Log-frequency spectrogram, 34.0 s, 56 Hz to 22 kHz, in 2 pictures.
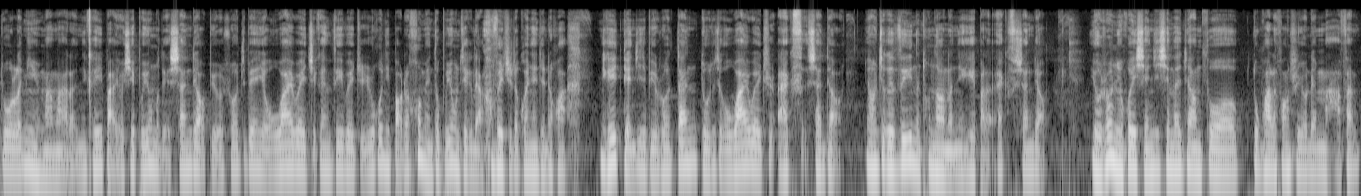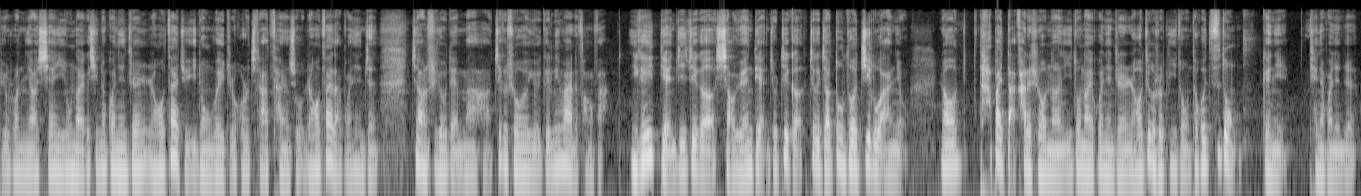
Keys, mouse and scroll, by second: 5.2-7.8 drag, 8.7 click, 9.9 x, 10.6 click, 11.5 x, 13.7-14.9 drag, 15.7 click, 15.8 click, 17.3-18.2 drag, 18.9-19.8 drag, 20.7-22.6 drag, 23.2-24.1 drag, 24.3 click, 24.4 g, 25.2 ctrl+z, 25.9-27.2 drag, 28.1 click, 29.5-30.8 drag, 31.1 g, 33.1-34.0 drag.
